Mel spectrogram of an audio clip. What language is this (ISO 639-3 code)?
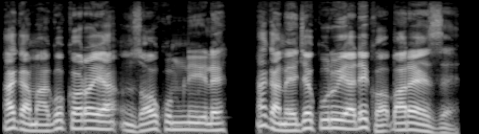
ibo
